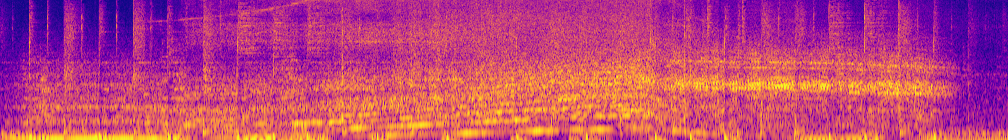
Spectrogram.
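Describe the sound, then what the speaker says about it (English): A Mitsubishi Evo X engine on a dyno roars loud and close, its pitch climbing in long sweeps toward redline, then holding high and dropping off near the end. "this motor, like I said, just wants to rev up. It's on an uphill right when it hits red line still."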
